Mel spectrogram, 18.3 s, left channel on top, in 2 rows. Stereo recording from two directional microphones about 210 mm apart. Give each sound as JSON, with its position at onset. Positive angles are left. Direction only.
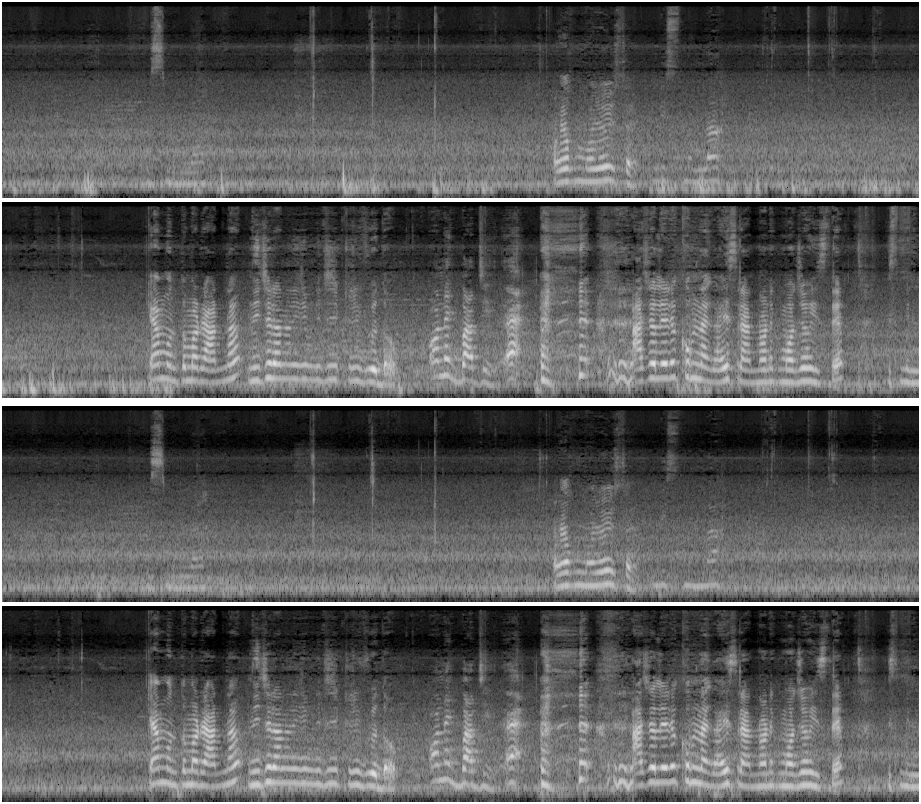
{"t": 5.5, "sound": "a woman's voice", "side_deg": 5}
{"t": 10.6, "sound": "a woman's voice", "side_deg": -5}
{"t": 13.5, "sound": "a woman's voice", "side_deg": 35}
{"t": 14.5, "sound": "a sound", "side_deg": 0}
{"t": 15.4, "sound": "a woman's voice", "side_deg": 0}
